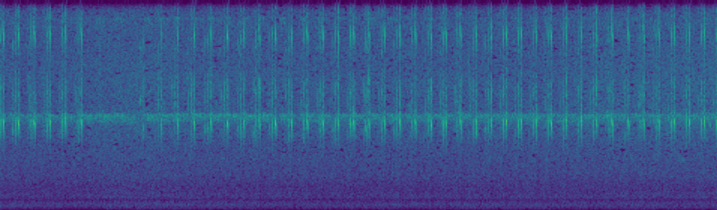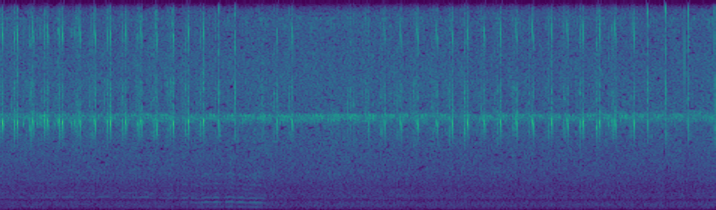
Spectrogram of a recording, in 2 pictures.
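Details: Meadow grasshoppers stridulating, a dense high-pitched pulsed buzz repeated roughly three times a second over a constant shrill hum; a brief lower rising sound appears near the middle.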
